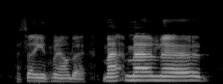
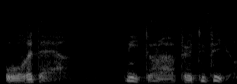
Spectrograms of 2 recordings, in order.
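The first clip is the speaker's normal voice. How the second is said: deep hushed documentary narrator whispering the year; slideshow narrator voice; 11 semitones lower, 17 dB quieter, faster than usual. Retold or imitated. Preacher mimicking an old school slideshow narrator, deep and hushed. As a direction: drop low and hush like an old film-strip voice. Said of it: "det en röst till också".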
